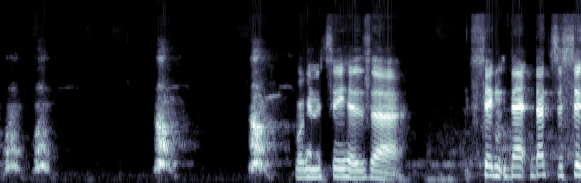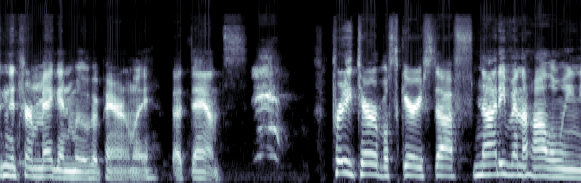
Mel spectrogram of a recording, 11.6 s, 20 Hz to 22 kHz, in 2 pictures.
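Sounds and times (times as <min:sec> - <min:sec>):
dog barking: 0:00.0 - 0:00.6, 0:01.5 - 0:03.0
speech: 0:03.0 - 0:04.1, 0:04.7 - 0:11.6.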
